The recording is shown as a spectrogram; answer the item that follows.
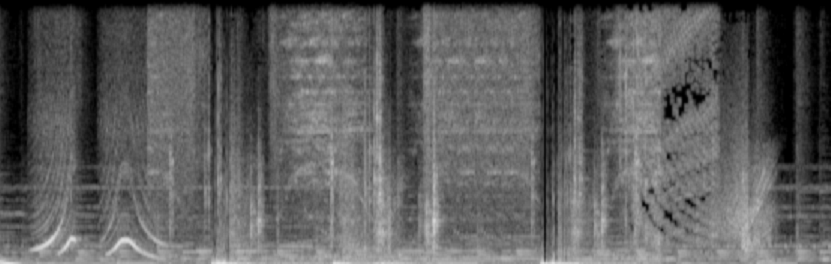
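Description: Cartoon sound effects over children's background music with steady bass notes: a falling whistle at the very start, two quick springy rising-and-falling tones in the first two seconds, then two loud whooshing hits about two and five and a half seconds in, as parts fly onto an animated toy fire truck.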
